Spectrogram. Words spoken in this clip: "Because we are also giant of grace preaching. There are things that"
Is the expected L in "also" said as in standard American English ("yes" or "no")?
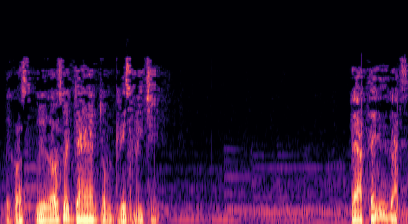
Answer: yes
